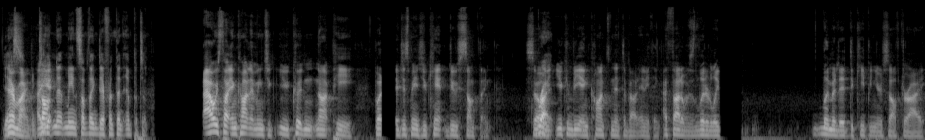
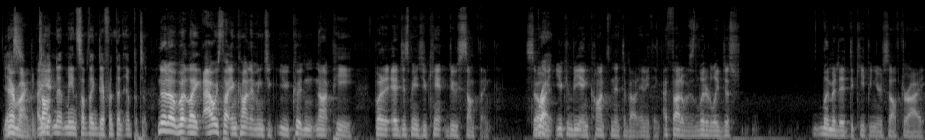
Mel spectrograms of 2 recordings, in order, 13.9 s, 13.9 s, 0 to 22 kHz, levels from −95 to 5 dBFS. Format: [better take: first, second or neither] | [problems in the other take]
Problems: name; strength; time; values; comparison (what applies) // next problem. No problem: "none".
second | audio cutting out; at 2.5 s for 0.5 s, at 5.5 s and at 11 s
